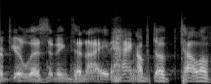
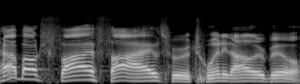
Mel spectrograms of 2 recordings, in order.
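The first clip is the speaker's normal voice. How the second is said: baseball announcer voice, like calling a ballgame. Retelling a restroom encounter: Vin Scully voice. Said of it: "Vin Scully talks like that all the time".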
